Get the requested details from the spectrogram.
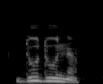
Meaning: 1. breast, melon 2. parka, anorak, down jacket, puffer jacket 3. soft toy, stuffed animal, plush toy
- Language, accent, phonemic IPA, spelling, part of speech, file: French, France, /du.dun/, doudoune, noun, LL-Q150 (fra)-doudoune.wav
